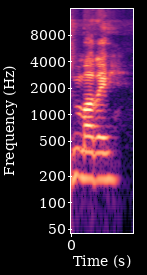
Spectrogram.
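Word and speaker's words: Moray: The county I live in is Murray. M O R A Y.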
